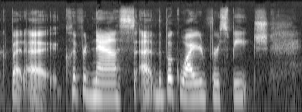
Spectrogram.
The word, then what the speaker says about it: Nass: But Clifford Nass, the book Wired for Speech, has just, I read it and it just blew my career open.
